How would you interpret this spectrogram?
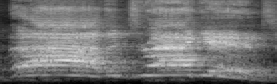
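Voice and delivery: high, loud crackhead yell, slow on the dragons; screaming. Retold or imitated. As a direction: shriek it like a wild-eyed crackhead. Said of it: "Just screaming".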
